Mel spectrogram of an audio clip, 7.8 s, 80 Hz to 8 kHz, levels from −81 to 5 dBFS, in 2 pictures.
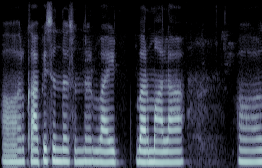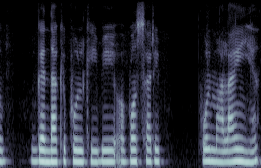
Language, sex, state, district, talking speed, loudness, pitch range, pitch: Hindi, female, Bihar, Patna, 140 wpm, -18 LUFS, 190-200 Hz, 195 Hz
